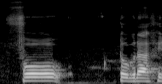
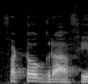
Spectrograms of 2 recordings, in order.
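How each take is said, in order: First: "photography" with long, punched "फो"; stress on FO. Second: "photography" as fuh-TO-gra-fi, short first syllable; stress on TO. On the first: Teacher shows the mistake, "photography" with heavy "फो". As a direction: wrongly hammer the first syllable of "photography". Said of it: "नहीं होता". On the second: Teacher corrects learners, "photography" stressed on second syllable. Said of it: "photography होता है". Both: Shown as a demonstration.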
